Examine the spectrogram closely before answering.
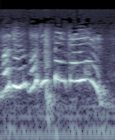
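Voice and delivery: high-pitched laughing through the words, close to tears. Real, not acted. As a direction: laugh helplessly as you tell it, voice jumping up. Laughs while retelling police threat.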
